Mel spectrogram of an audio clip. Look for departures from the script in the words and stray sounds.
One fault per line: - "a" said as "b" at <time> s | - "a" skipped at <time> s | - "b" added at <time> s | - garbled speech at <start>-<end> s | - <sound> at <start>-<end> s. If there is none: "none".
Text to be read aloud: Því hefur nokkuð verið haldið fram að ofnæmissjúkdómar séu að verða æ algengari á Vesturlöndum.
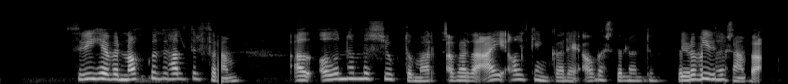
- "verið" skipped at 1.7 s
- dropout at 2.2-2.2 s
- "séu" skipped at 4.4 s
- garbled speech at 6.7-7.6 s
